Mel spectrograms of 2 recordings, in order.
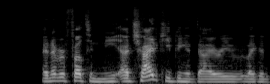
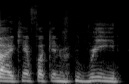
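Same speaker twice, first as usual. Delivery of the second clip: normal talking voice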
